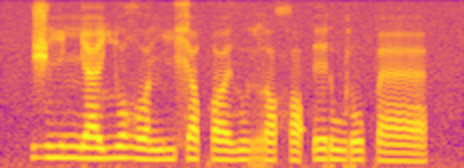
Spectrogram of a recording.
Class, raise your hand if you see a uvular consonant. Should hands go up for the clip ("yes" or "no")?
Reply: yes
